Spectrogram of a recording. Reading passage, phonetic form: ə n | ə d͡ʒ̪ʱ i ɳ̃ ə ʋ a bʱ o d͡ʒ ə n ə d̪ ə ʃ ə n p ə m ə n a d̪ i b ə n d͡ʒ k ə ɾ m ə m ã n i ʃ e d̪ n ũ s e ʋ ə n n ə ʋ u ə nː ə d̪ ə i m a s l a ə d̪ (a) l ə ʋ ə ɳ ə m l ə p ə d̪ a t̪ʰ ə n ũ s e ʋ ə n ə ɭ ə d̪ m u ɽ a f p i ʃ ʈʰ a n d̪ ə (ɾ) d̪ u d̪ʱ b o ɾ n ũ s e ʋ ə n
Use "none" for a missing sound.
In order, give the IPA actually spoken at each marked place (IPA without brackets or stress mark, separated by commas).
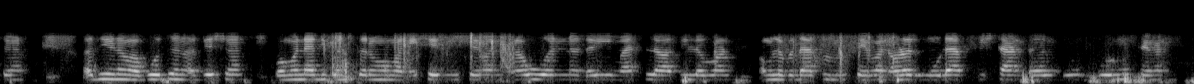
i, l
